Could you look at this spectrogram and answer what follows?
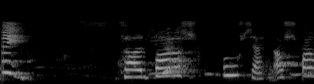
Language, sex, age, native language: Icelandic, female, 10, Icelandic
